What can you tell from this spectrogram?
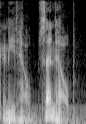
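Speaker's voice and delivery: normal talking voice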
